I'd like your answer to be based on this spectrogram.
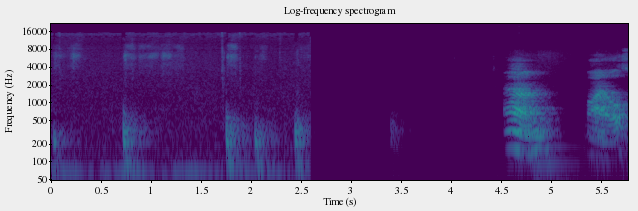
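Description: A marker or pen scratches and squeaks across a board during a precalculus lesson, in short bursts separated by a quiet gap, with a teacher talking nearby.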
